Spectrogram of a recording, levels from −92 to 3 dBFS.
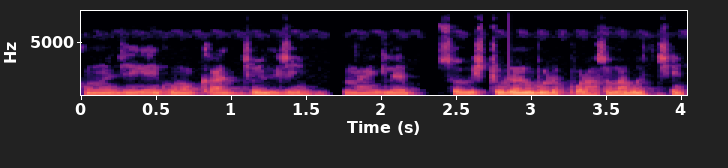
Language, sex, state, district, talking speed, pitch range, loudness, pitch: Bengali, male, West Bengal, Purulia, 165 wpm, 120-130 Hz, -25 LUFS, 125 Hz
